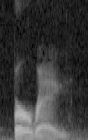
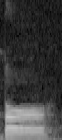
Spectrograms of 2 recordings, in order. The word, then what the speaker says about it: Bure: And yes, my last name is pronounced Bure. – Holy. – Not Burr.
